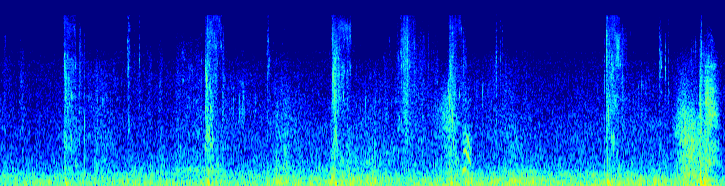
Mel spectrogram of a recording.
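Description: Sharp whooshing snaps ring out again and again.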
